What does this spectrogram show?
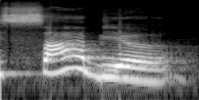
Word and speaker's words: sábia: E sábia, se tem acento no vizinho, o final fica juntinho. Então, sábia, eu tenho o I, que é 2, e o A, que é 5. Então, 2 e 5 sobe, né?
